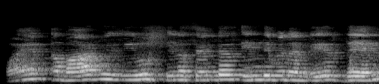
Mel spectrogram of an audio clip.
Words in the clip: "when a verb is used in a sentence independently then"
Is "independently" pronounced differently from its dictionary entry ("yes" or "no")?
yes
